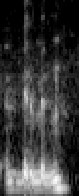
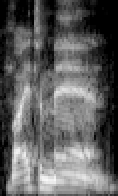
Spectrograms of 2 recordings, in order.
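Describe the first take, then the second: First: "Vitamin" with a short first i, as in "bit"; short-i pronunciation. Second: "Vitamin" drawn out as VY-ta-man; long-i pronunciation. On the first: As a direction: say "Vitamin" as VIT-a-min. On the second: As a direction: say "Vitamin" slowly with a long i, as in "bite". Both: Shown as a demonstration. Contrasts two pronunciations of vitamin.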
